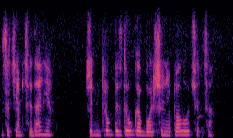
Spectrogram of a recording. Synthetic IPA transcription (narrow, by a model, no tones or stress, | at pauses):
z̥ɐtʲemsvʲɪd̪anʲɪjə | ʐ̥ɨdʲnʲd̪ɾuk̚bʲɪzd̪ɾuɡəbo̞lʲʂɨnʲɪpɐlˠut͡ɕɪt̪sə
